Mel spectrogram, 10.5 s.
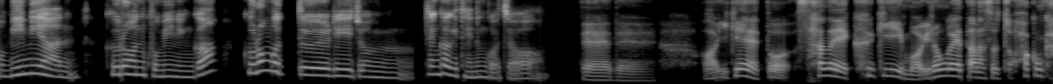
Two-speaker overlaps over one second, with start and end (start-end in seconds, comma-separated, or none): none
